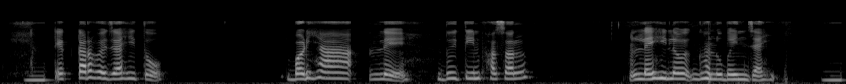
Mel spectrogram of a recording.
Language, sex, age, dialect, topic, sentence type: Chhattisgarhi, female, 25-30, Northern/Bhandar, banking, statement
